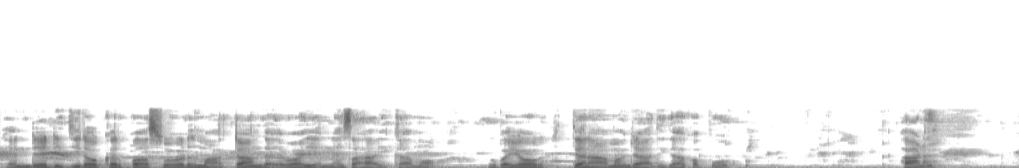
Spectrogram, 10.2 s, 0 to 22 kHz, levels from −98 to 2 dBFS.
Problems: background sounds at intervals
